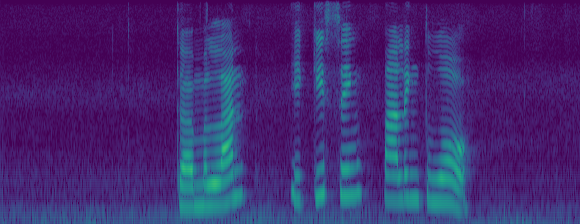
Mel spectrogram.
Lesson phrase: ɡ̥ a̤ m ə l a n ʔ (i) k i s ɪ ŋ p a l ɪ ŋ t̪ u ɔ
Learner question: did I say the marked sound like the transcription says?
yes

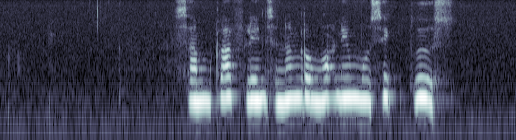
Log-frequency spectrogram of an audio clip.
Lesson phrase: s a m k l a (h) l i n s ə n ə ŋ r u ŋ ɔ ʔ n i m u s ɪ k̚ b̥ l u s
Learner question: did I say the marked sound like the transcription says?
no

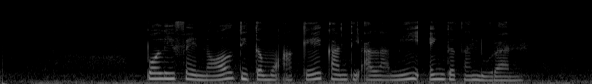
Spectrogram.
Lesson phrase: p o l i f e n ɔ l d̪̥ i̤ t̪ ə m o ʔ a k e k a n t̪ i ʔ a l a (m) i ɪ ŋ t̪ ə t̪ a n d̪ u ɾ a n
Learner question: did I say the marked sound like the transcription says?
yes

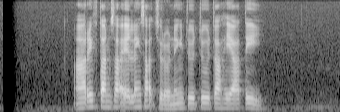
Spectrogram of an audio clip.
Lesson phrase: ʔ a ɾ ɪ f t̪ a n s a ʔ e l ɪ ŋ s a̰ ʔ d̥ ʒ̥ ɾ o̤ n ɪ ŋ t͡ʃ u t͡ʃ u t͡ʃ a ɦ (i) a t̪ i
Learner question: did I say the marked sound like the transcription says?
no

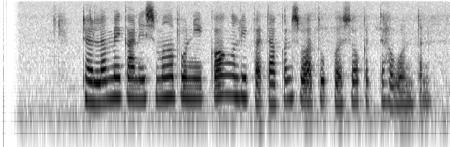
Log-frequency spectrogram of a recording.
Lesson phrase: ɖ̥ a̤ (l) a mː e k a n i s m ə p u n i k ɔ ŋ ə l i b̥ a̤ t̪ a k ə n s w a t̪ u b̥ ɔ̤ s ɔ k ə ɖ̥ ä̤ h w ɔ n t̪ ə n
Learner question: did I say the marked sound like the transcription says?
yes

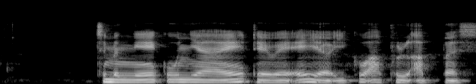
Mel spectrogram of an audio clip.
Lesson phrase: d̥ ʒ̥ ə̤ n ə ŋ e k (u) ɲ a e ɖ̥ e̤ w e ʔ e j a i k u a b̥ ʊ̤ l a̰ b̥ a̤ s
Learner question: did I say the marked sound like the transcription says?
yes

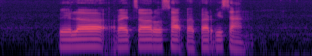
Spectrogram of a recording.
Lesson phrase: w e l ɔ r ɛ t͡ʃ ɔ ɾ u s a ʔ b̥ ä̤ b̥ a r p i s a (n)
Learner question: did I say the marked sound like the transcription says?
yes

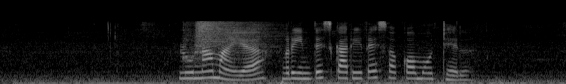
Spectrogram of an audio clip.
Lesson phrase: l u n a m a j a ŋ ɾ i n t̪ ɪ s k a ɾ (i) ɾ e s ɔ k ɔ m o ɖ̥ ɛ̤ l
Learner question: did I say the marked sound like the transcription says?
yes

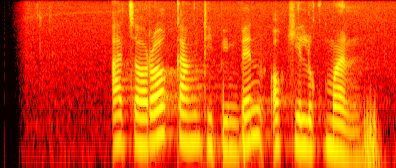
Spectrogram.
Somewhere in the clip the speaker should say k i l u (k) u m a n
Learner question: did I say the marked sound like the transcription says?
yes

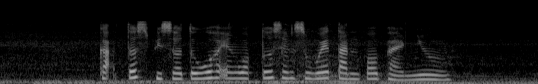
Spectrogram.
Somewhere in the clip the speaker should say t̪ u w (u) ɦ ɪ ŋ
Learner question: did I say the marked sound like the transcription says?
no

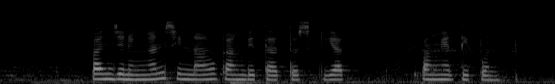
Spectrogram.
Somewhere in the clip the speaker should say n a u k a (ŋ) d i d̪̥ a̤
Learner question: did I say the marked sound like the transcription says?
yes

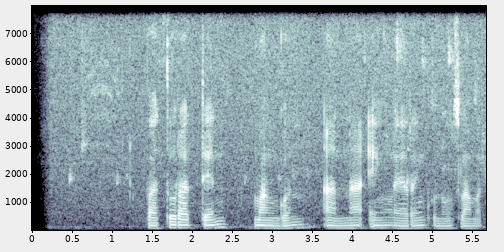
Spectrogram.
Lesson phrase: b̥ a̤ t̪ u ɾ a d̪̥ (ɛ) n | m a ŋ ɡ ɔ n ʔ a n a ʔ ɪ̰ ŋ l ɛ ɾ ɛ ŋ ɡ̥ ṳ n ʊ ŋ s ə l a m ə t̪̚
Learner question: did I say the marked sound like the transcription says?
yes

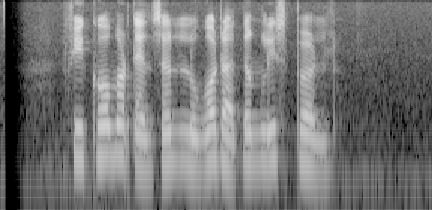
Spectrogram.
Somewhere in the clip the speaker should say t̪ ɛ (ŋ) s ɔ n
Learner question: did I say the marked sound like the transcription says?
no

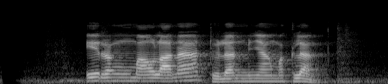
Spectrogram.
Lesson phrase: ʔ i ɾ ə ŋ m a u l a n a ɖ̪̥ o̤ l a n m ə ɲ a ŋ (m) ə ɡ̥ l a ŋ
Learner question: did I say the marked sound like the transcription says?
yes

